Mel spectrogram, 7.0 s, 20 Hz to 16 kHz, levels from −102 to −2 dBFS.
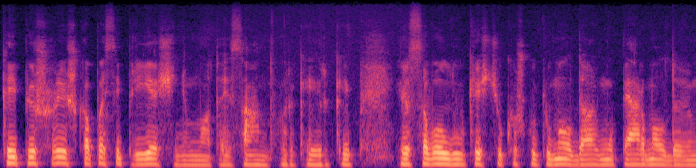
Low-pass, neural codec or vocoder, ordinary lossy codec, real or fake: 14.4 kHz; none; Opus, 64 kbps; real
